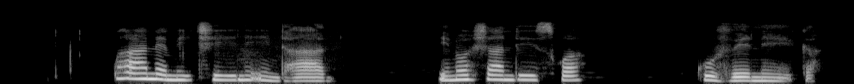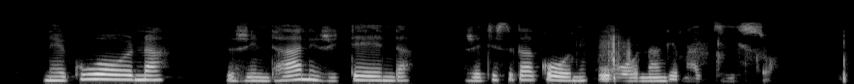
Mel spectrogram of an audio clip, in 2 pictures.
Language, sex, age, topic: Ndau, female, 36-49, health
